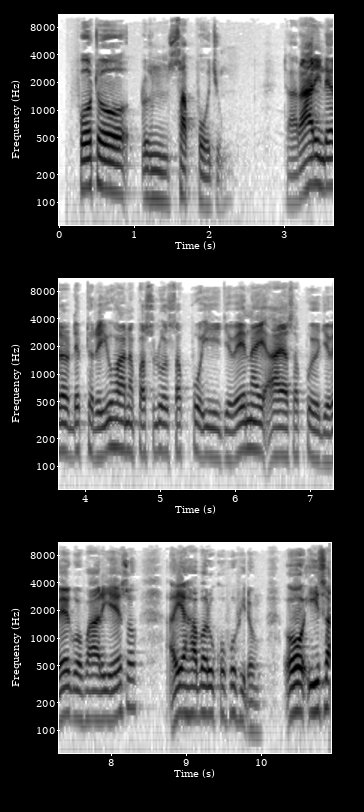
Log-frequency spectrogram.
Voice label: fulfulde, drama; fulfulde adamawa abc nt drama

